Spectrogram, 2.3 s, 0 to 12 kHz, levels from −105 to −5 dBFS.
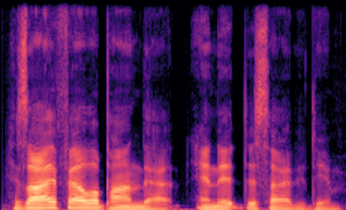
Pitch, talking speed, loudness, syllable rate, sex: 125 Hz, 235 wpm, -20 LUFS, 5.7 syllables/s, male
